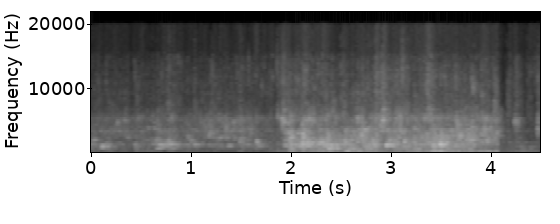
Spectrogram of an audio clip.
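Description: Water running and splashing into a bathtub beneath a watered houseplant, a steady close wash of trickling that grows fuller partway through, with no voices.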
